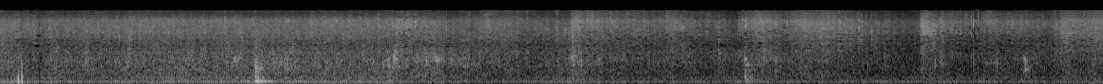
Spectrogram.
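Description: Chicken pieces with onion, tomato and green chillies sizzling in hot oil in a steel kadai while being stirred with a perforated steel spatula. The spatula knocks and scrapes against the pan a few times.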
